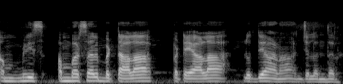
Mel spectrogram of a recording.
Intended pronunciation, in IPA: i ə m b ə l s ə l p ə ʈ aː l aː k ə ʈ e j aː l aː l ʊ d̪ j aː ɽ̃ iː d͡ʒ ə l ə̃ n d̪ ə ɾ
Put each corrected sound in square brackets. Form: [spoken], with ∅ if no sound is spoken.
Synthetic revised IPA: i ə m b ə [ɾ] s ə l [b] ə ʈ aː l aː [p] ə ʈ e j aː l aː l ʊ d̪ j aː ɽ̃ [aː] d͡ʒ ə l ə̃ n d̪ ə ɾ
